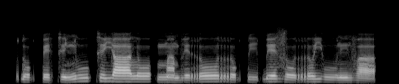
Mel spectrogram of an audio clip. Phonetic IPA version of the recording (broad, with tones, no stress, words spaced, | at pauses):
ɗo˨k͡pe˨ kɪ˨ɲuː˦kɪ˦ jaː˦lo˦ | mã˨be˨roː˦ ro˨k͡pi˨ɓe˦ zo˨rʊ˦juː˨ɾĩ˨ va˨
